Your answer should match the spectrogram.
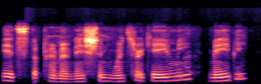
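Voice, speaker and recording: A man voicing a calm, knowing, teasing young woman in a fan fiction reading. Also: mid-range voice, normal speed, gravelly, no echo. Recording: dull, lo-fi microphone sound.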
